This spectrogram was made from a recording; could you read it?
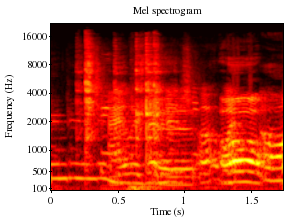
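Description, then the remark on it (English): Glasses clink together in a toast celebrating that everyone won, several bright, ringing chinks overlapping over about two seconds, fairly loud, with a sustained high shimmer as the glass rings out. “let's drink because yeah. we all won. Yes. Cheers.”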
